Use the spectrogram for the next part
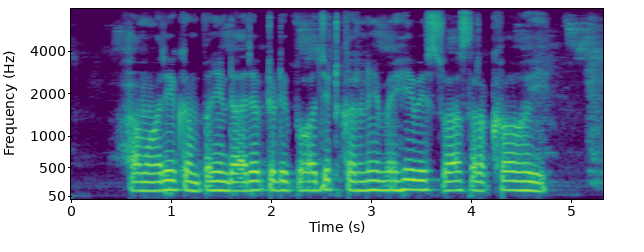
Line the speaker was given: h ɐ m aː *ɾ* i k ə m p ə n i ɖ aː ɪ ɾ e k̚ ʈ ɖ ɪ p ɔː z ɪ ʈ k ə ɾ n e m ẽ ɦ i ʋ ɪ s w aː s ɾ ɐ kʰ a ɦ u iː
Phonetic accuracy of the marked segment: correct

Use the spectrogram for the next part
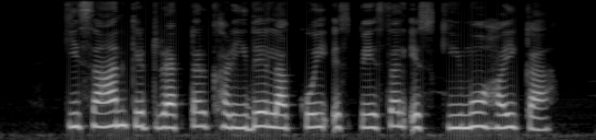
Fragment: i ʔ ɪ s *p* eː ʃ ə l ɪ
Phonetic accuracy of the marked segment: correct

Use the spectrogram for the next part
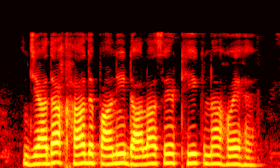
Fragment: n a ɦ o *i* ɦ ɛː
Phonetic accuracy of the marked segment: incorrect: e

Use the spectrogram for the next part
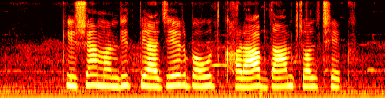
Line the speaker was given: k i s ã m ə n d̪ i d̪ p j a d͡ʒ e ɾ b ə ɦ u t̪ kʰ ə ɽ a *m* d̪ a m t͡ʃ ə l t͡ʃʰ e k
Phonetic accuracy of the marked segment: incorrect: b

